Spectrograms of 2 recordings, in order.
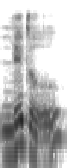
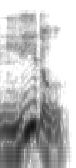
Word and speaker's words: Lidl: from Germany called little and the UK they pronounce it little but in Germany they'd say Lidl it's Lilo yeah yeah my and my aunt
